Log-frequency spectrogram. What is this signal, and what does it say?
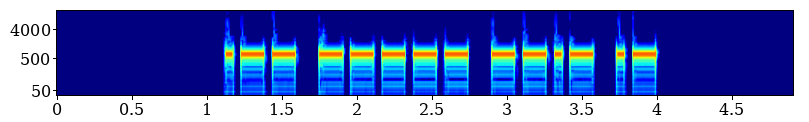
Morse code, heard as a keyed tone, about 22 wpm, 700 Hz. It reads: W0QA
